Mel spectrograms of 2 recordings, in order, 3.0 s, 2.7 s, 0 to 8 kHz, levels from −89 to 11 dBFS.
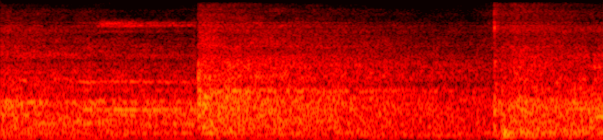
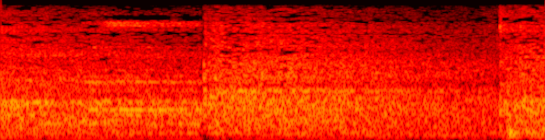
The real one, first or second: second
